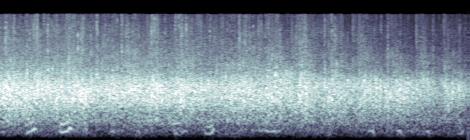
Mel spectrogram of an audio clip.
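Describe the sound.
Steady, dense applause from an audience for a guest and for the chickens fills the whole stretch, loud and sustained, with faint voices murmuring underneath and a slight fade at the end.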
